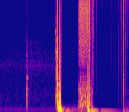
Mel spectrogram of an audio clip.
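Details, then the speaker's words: Panel telephone switch after calling handset hangs up: district sequence switch moves to position seventeen, Down Drive, selectors engage down drive clutches to return to normal; several heavy thunks and a hiss, normal release. "This is the district sequence switch moving into position seventeen, Down Drive. Here, all of the selectors engage their down drive clutches to being themselves back to normal."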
